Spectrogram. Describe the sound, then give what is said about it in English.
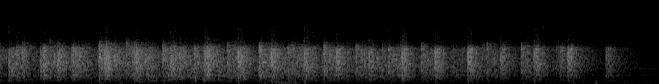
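An audience at Next Level claps steadily during a speaker's talk in a dense, sustained wave of applause for several seconds, staying loud and even before quickly fading out at the end. “I can tell we have a lot of new people today because we have a rule here at Next Level that when somebody claps, everyone just needs to participate because it really feels awkward on me, the speaker, when I look out and you're just staring at me”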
